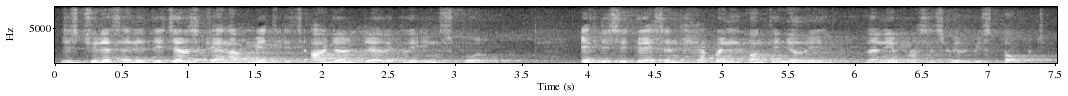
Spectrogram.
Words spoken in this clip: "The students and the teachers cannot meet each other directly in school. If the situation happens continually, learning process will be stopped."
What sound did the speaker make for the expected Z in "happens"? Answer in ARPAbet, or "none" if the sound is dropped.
none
